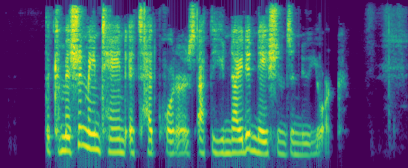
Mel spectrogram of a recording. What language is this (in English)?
English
